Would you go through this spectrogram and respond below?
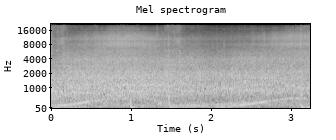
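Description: A 1970 Pontiac Firebird Trans Am custom with an AWD drift tune pulls away in a video game, its engine rising through repeated upshifts in loud, steady sweeps, with no voices.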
